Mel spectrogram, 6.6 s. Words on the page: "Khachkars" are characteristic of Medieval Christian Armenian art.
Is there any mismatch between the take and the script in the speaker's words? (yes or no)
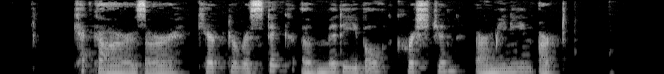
no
